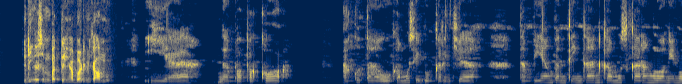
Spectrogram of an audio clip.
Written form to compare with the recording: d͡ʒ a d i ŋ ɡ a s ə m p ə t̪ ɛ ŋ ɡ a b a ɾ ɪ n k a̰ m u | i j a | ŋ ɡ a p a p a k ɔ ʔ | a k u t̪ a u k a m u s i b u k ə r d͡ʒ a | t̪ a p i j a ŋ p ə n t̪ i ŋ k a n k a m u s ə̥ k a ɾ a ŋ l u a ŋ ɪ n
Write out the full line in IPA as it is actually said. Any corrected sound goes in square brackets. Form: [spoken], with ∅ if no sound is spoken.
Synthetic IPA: d͡ʒ a d i ŋ ɡ a s ə m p ə t̪ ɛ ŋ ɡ a b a ɾ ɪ n k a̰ m u | i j a | ŋ ɡ a p a p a k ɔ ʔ | a k u t̪ a u k a m u s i b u k ə r d͡ʒ a | t̪ a p i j a ŋ p ə n t̪ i ŋ k a n k a m u s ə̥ k a ɾ a ŋ l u a ŋ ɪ n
